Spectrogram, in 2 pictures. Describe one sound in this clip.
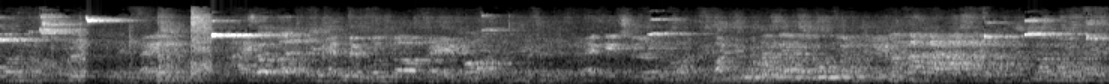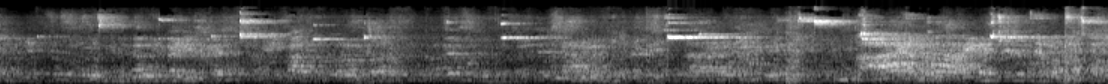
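Men talk in the background of a large echoing hall.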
